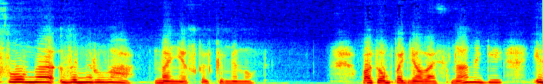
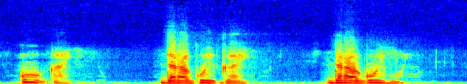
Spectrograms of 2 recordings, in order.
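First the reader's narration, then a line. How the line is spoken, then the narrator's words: Muffled whisper. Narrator (Russian): прижавшись к нему лицом, прошептала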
